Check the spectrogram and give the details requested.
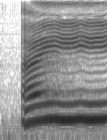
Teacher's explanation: Karena ada nun sukun bertemu dengan huruf ya, maka cara baca nun sukunnya adalah dilebur ke huruf ya, masukkan. Jangan dibaca lagi nunnya, ai langsung sambil dengung. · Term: idgham bil gunnah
